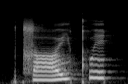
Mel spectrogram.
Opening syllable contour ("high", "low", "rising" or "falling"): rising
